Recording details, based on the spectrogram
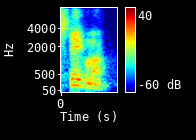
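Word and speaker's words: στίγμα: You know that word mark there in the Greek is pronounced stigma. And when you go into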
